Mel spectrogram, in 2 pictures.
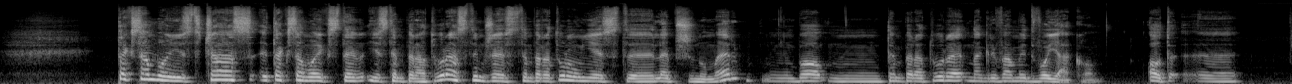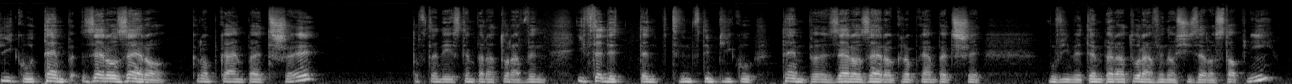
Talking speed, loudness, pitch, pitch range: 95 wpm, -22 LUFS, 135 Hz, 125-160 Hz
